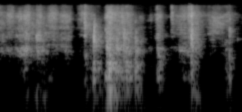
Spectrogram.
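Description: Faint rustling and handling of paper in short, irregular bursts, as pages are shuffled.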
